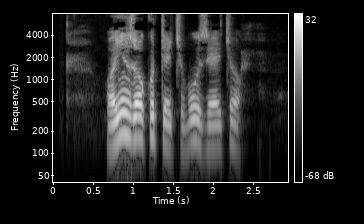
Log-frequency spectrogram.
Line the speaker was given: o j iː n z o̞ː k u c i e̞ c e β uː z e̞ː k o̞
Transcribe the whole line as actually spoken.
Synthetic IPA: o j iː n z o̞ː k u t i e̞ c i β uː z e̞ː c o̞

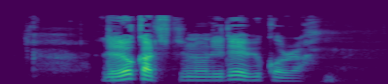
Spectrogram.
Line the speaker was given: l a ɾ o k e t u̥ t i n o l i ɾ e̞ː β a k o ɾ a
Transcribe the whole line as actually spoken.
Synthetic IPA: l e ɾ o k a t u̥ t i n u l i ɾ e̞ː β i k o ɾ a

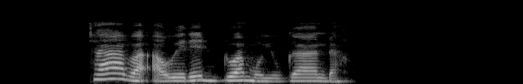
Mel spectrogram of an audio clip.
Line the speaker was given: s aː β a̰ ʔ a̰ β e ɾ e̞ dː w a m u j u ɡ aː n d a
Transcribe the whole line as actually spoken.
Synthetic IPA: t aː β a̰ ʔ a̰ w e ɾ e̞ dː w a m u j u ɡ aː n d a

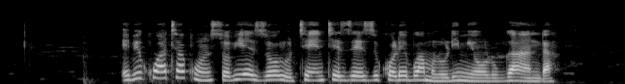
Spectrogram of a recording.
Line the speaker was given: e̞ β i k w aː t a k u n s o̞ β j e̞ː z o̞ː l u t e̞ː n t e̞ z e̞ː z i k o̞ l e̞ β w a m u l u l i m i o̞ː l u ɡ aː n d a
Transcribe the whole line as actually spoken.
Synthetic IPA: e̞ β i k w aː t a k u n s o̞ β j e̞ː z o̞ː l u t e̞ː n t e̞ z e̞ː z i k o̞ l e̞ β w a m u l u l i m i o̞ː l u ɡ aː n d a

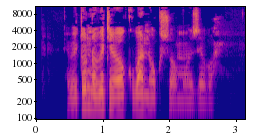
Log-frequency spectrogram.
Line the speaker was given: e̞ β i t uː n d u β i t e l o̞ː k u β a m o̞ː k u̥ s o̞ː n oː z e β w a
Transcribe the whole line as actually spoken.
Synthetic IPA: e̞ β i t uː n d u β i t e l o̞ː k u β a n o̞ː k u̥ s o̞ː m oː z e β w a

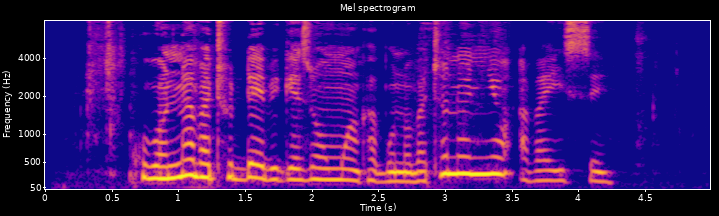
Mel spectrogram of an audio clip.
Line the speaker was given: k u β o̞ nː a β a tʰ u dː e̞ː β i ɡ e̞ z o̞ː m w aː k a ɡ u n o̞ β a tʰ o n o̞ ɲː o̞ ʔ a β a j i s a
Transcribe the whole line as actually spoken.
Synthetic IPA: k u β o̞ nː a β a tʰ u dː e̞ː β i ɡ e̞ z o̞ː m w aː k a ɡ u n o̞ β a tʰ o n o̞ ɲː o̞ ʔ a β a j i s e

